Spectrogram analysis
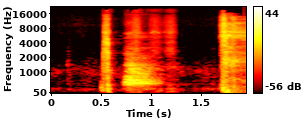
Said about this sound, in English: You made my dog bark. I don't know how I would have done that. She's trying to make you feel better.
